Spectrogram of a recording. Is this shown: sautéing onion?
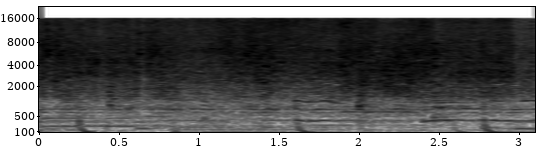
yes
